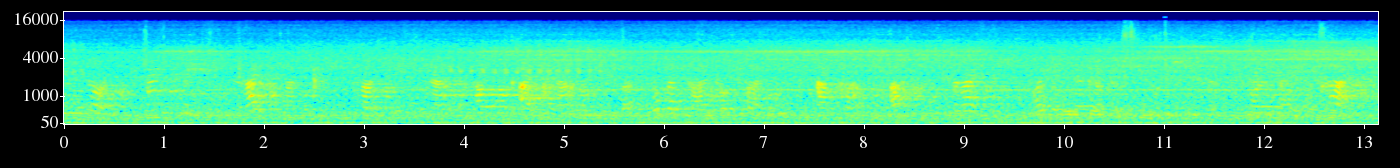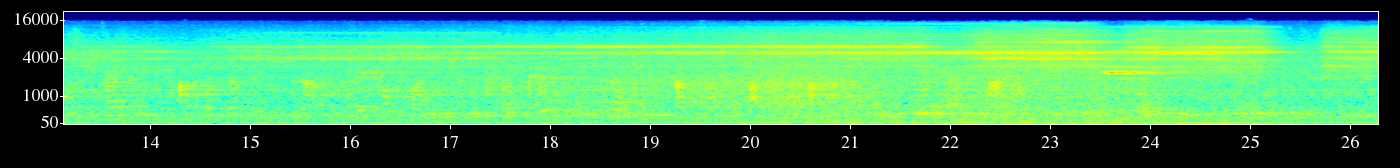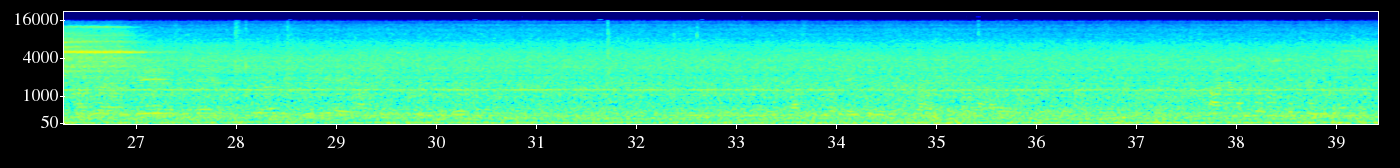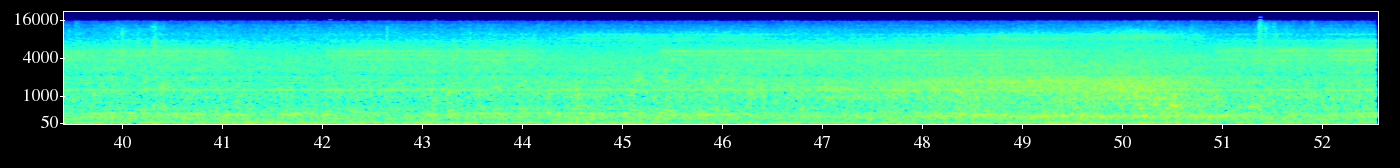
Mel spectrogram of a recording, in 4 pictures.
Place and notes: Solingen, Deutschland - Rund um den Busbahnhof / Around the bus station
Geräusche rund um den Busbahnhof in Ohligs: Stimmen, Busse, PKW ein Zug, ein Presslufthammer an der Brücke 180 m südöstlich. / Noise around the bus station in Ohligsberg: voices, buses, cars, a train, a jackhammer on the bridge 180 meters to the southeast.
